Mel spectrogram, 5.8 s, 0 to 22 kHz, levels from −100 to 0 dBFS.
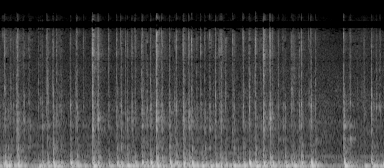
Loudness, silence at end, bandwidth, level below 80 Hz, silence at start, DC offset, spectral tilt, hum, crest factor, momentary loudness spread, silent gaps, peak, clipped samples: -33 LUFS; 0 s; 15.5 kHz; -32 dBFS; 0 s; under 0.1%; -4.5 dB/octave; none; 22 dB; 6 LU; none; -8 dBFS; under 0.1%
